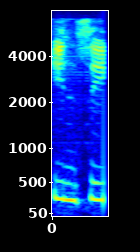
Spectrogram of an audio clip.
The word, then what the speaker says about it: อินทรี: ซอ เห็น ไหม คะ นก อินทรี ทร เป็น เสียง ซอ ก็ คือ อินทรีย์ เซา น่า ทร เป็น เสียง ซอ ใช่ อ่าน ว่า เท ราต์ นะ คะ ไม่ ใช่ นะ หัน ว่า เซา ทรุด โทรม พุทรา ทร จะ ออก เสียง เป็น ซอ เลย นนท์ 4 นะ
